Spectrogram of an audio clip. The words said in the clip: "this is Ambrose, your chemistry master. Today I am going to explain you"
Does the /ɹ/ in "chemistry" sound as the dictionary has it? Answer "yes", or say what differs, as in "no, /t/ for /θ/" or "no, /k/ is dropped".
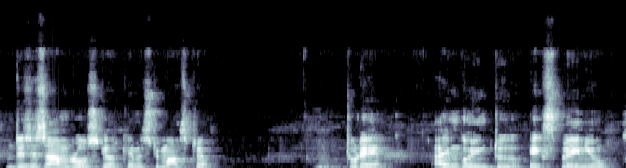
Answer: no, /ɹ/ is dropped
